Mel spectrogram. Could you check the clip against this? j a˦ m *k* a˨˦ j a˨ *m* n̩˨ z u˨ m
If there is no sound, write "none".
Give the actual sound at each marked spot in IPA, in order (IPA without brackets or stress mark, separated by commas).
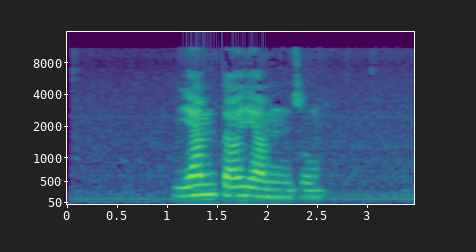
t, m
